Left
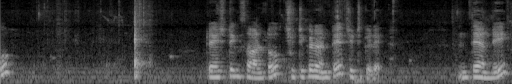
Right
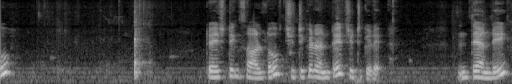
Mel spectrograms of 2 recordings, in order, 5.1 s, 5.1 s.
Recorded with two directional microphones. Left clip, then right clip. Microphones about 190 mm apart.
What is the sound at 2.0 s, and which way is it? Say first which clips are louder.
Speech: right 5 dB; 60° right (ahead or behind).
